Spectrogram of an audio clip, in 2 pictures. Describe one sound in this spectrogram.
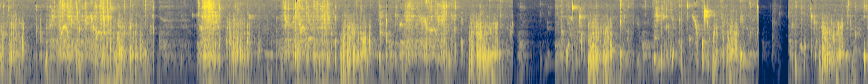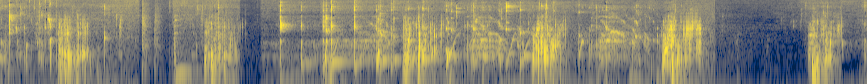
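Liquid sloshes and gurgles in a glass.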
